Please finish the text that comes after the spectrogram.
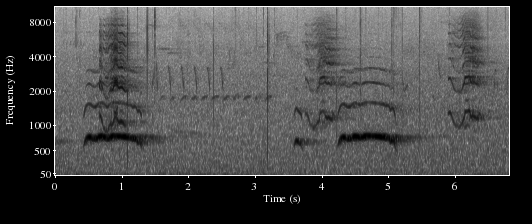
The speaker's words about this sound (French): Les habitants du jour sont allés se coucher quand ceux de la nuit s'éveillent. Chaque son est plus présent le vent au loin, le bruissement des feuilles, le ululement du hibou.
